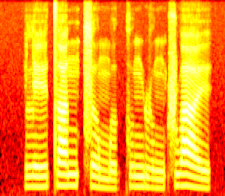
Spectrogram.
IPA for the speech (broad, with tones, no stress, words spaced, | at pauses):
le˧˥ɪ̯t̪a˥n t͡sɤ˥˩mɤ˨˩kʊ˥ŋ ɻʊ˨˩ŋʈ͡ʂwa˥˩ɪ̯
